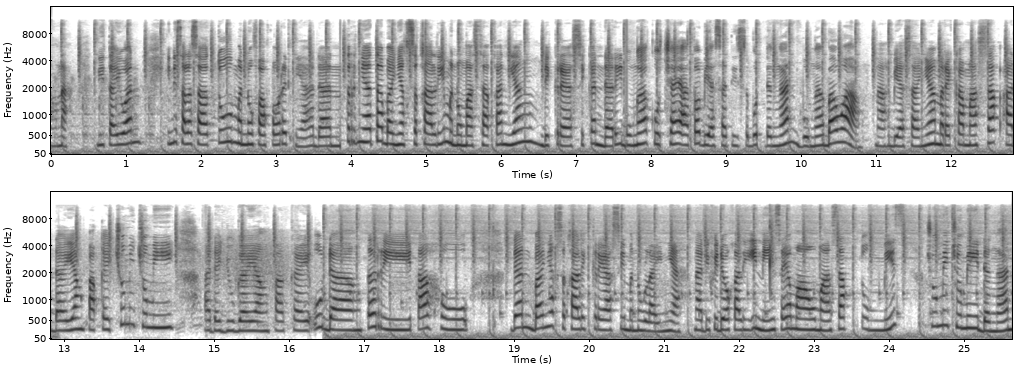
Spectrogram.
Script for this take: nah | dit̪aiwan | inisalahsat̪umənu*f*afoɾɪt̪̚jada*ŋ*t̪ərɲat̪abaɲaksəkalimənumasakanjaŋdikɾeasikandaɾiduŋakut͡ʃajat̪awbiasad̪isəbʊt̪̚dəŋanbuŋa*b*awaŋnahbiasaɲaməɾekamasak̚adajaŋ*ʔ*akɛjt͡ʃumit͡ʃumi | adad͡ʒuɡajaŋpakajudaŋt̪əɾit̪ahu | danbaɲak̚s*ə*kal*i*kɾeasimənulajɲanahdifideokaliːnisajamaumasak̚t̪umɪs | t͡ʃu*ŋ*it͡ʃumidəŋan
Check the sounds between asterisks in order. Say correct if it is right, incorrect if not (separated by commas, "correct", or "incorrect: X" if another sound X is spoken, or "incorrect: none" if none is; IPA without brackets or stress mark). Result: correct, incorrect: n, correct, incorrect: p, correct, correct, incorrect: m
